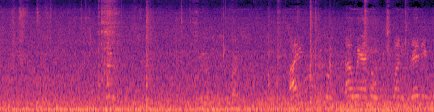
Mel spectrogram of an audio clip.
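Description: Street traffic rumbling steadily, with a few faint clicks and, in the second half, faint voices talking.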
